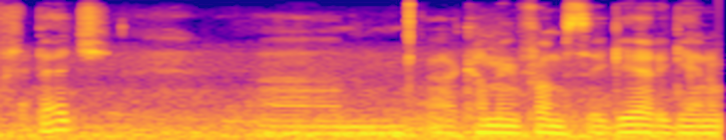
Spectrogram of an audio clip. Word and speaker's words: Pécs: This city, for example, is spelt P-E-C-S, which us English people would just say Pecs. But apparently it is called Pécs. I think it's more like a, not page, it's more like a Pécs.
